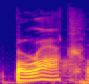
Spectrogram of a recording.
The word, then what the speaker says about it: Barak: But when you do a little lexical study of the word Barak, like Barack Obama, that's how it's pronounced in Hebrew, it literally means this: to praise, to speak well of, to articulate someone or something with gratitude and affection.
